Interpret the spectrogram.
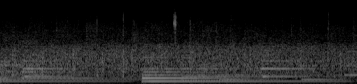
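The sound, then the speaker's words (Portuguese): A church audience applauds the Lord at the close of a sermon in a steady, continuous clatter of clapping, with sustained keyboard chords holding underneath and shifting once partway through. “Aplaude o Senhor aí no seu lugar.”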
